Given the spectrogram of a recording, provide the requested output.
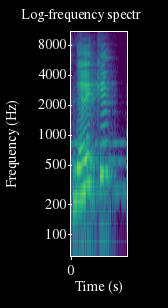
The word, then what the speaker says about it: لكن: استخدامها غلط وكتبتها غلط كلمه لكن ما حدش يكتبها بالطريقه دياني لازم نكتبها بالشكل ده لان هي فيها حرف الالف ينطق ولا يكتب وكمان عندنا للوطن افضل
